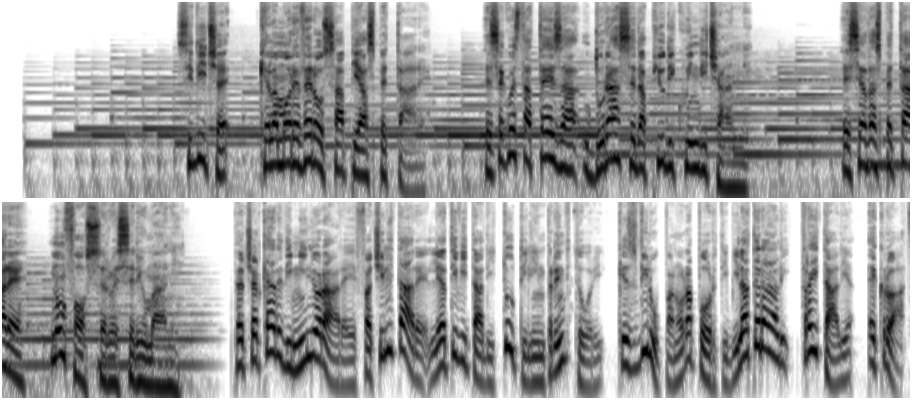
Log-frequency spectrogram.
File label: Showreel, italian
